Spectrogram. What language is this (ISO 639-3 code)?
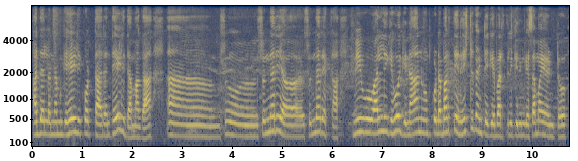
kan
